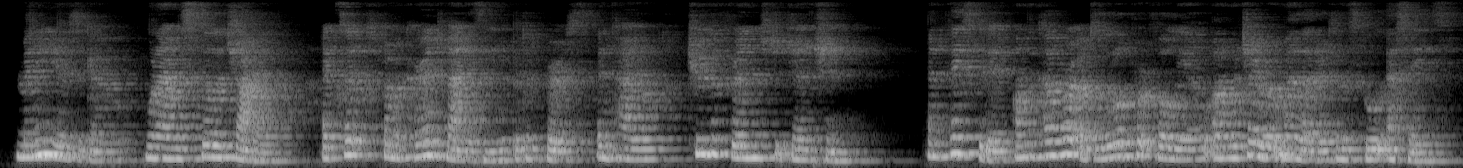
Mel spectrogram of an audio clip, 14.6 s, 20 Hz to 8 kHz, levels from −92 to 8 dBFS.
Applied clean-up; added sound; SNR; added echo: none; none; none; reverberation time 1.1 s.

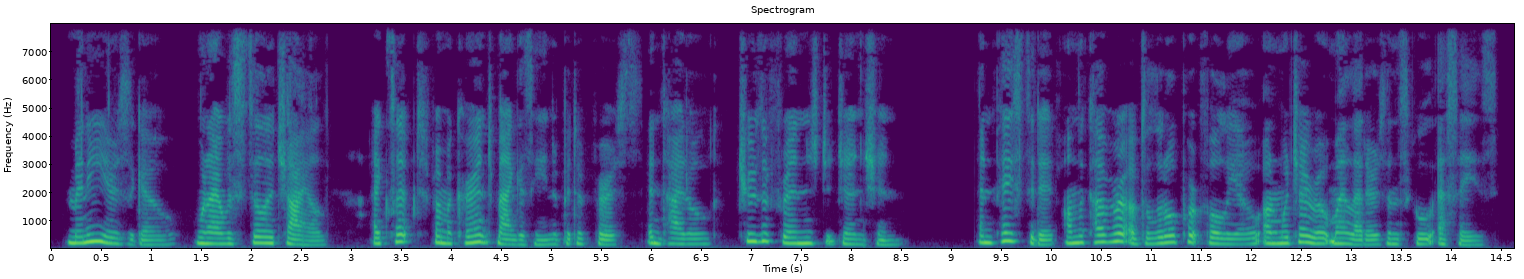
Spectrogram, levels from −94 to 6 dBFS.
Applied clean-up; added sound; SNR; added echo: none; none; none; none.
